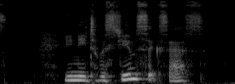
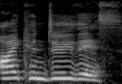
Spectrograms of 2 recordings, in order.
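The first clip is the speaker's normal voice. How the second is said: booming, very loud, slow, self-assured confident voice; 8 semitones higher, 15 dB louder than usual. Leading viewers in saying an affirmation together after a countdown: loud, confident voice. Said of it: "say in a loud, confident voice".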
